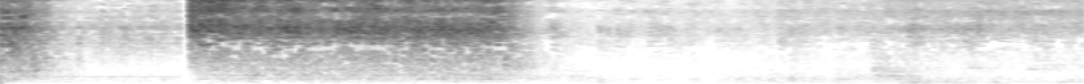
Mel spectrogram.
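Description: A pressure cooker cooking urad dal releases a loud, steady rush of steam for about two seconds, then drops to a faint background hiss.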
